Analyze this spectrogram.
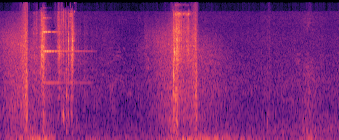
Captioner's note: coin jingling sound; whooshing sounds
